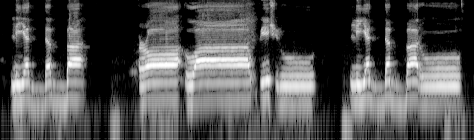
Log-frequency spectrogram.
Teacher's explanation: دال مشدد میں کلکلا جماؤ کے ساتھ، با مشدد میں کلکلا جماؤ کے ساتھ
